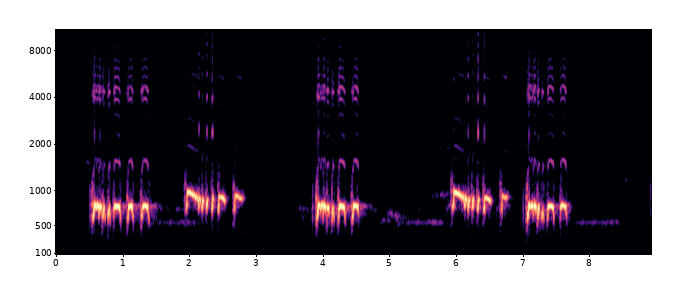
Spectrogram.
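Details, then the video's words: Bangkok-type zebra dove in breeding condition, a cage bird, repeating quick clipped cooing phrases about every two seconds, some starting higher and stepping down, each trailing into a quiet drawn-out purr. "Naikan Birahi Perkutut Bangkok"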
